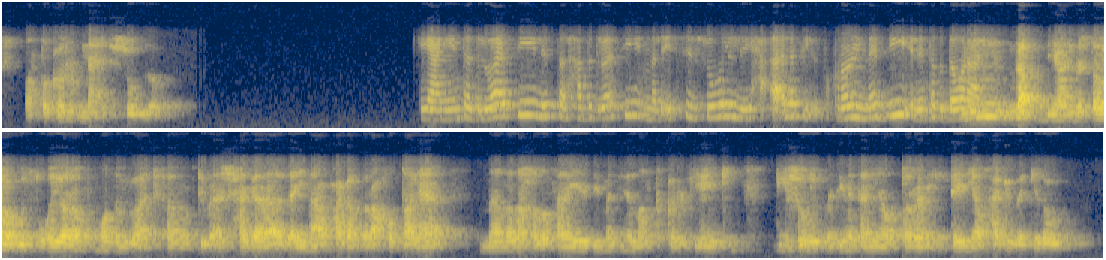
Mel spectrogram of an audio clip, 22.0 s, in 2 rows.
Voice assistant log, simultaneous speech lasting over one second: none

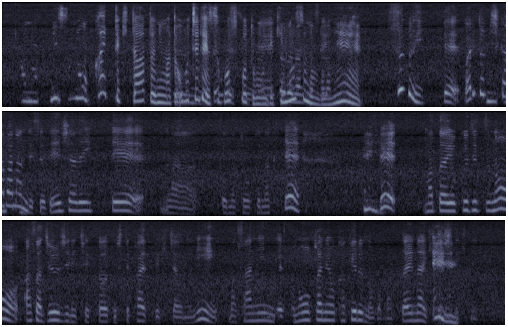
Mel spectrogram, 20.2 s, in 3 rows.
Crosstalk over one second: present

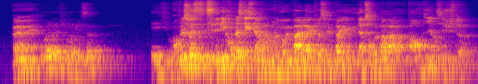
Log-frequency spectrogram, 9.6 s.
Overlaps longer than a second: present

